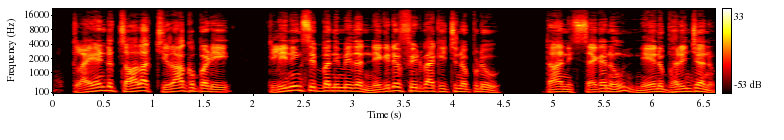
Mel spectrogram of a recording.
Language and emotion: Telugu, angry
